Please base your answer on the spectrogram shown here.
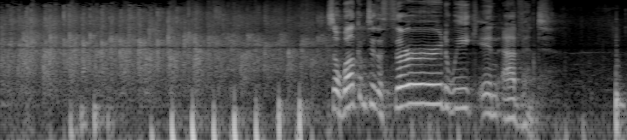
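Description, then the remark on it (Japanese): An audience at a Christmas gathering claps together for several seconds with steady, rhythmic beats for a dance team that performed a sign dance, then the clapping gives way to voices calling out and chattering. “もう一度サインダンスを踊ってくださったダンスチームの皆さんに素晴らしい拍手をお願いいたします。”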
